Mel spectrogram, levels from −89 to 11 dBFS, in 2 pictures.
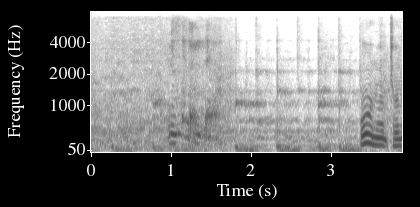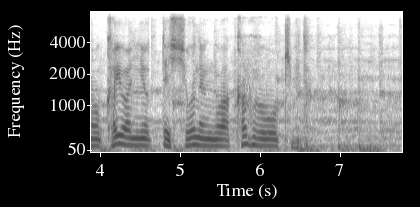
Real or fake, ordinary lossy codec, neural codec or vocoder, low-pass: fake; Opus, 32 kbps; codec, 16 kHz, 4 kbps, FreqCodec, larger model; 7.2 kHz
